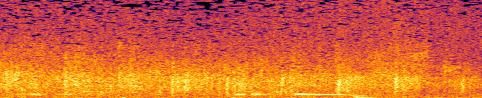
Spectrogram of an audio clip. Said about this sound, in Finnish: Es lindo aplaudir al Señor. On ihanaa, että me saamme hänelle ylistystä, me kaiuttaa ja myöskin antaa aplodi.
